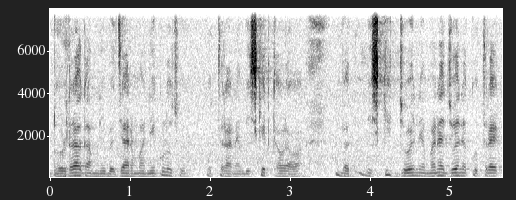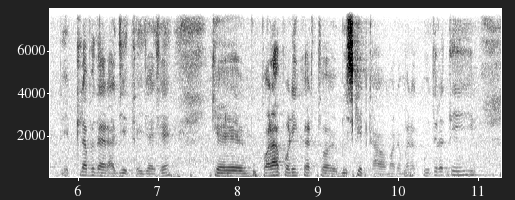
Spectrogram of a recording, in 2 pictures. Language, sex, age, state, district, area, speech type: Gujarati, male, 60+, Gujarat, Rajkot, rural, spontaneous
